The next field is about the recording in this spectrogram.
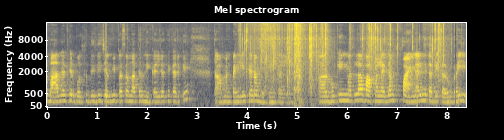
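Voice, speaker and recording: Brief: woman with a Chhattisgarhi accent, vlogger selling clothes, coaxing chatter, echoey room, clear background noise. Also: mid-range voice. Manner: chatty, coaxing sales talk with tag questions. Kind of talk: casual sales vlog.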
